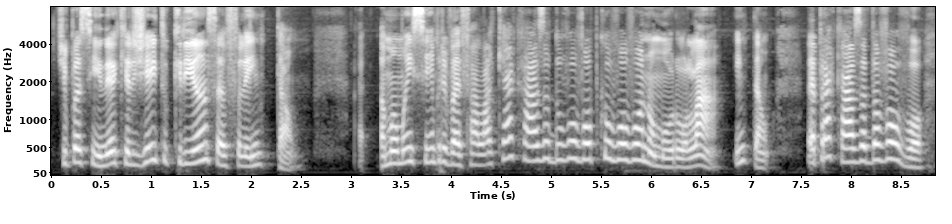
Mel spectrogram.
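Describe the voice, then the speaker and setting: A woman in her thirties from Brazil, talking through a personal story in a soft, reflective way with frequent restarts. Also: on the high side, expressive, a little fast. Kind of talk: casual chat.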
